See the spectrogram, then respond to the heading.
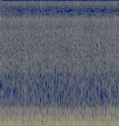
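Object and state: Nothing is struck.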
